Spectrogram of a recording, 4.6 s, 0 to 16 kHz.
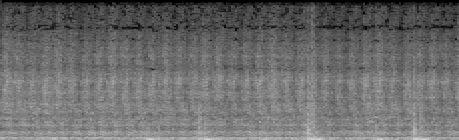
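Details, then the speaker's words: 1952 Ford, sat for months, battery getting tired after long cranking: slow, labored cranking at roughly one pulse per second with no firing; cranks, won't start, owner suspects no spark, points and condenser. "It's going to be the most epic hard start fail ever. I don't think it's getting spark."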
